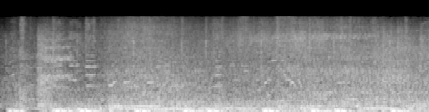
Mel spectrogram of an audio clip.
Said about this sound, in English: Victor watches the vehicle drive away, then crosses the street back to his waiting accomplices watching from the car.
